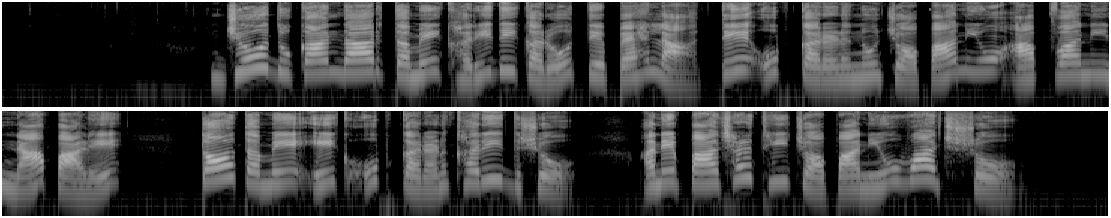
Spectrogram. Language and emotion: Gujarati, neutral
